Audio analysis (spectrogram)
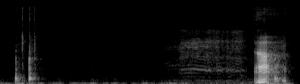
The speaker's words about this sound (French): Des petits moutons, hein?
